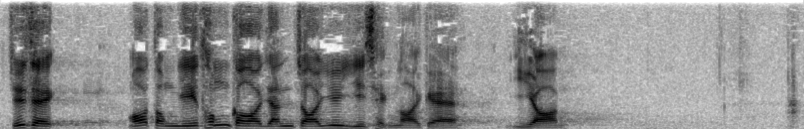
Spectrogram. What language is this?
Cantonese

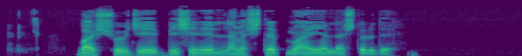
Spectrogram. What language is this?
Uyghur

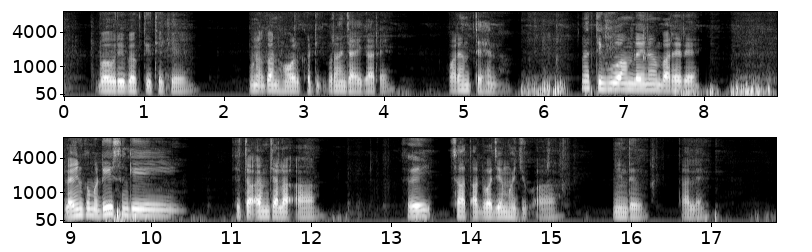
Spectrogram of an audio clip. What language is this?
Santali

